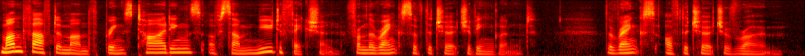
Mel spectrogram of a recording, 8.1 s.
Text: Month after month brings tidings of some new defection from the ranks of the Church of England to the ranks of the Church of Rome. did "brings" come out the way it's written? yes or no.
yes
